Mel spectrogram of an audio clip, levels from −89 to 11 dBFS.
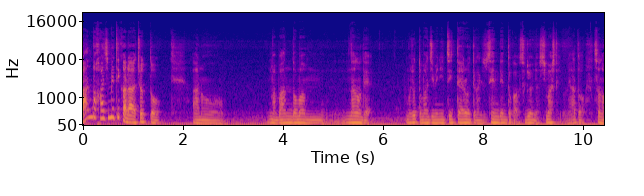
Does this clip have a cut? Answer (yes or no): no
